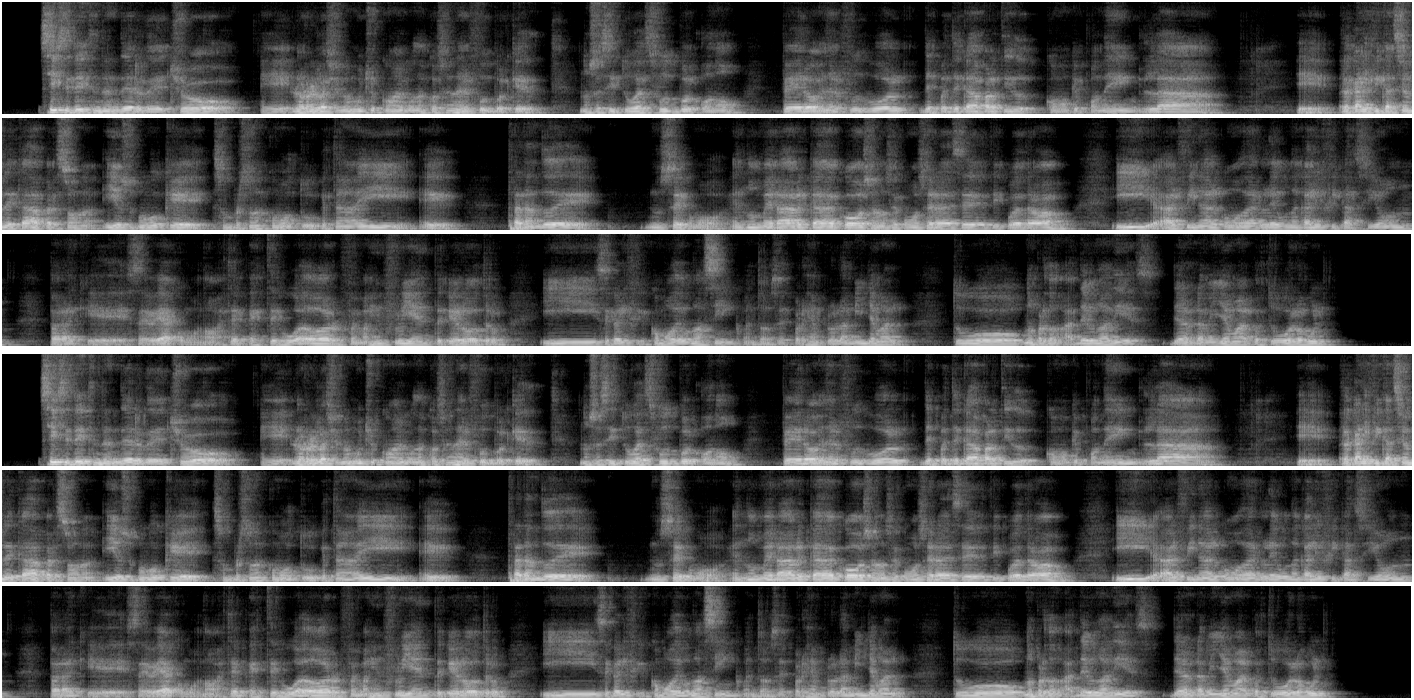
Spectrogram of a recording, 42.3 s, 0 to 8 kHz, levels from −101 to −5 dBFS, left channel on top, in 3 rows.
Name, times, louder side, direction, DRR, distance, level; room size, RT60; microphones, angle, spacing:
voice 1, 0.4-2.3 2.6-5.4 5.8-7.4 7.8-12.2 13.0-18.6 19.2-20.0 20.5-24.7 25.2-28.2 28.7-33.2 33.6-37.2 37.7-41.4, right 1 dB, 15° right, -1 dB, 2.2 m, -28 dB
15.5 x 7.2 x 5.1 m, 0.35 s
head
